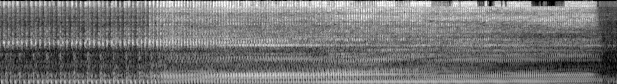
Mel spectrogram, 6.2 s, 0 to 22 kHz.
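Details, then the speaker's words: 1972 Kawasaki MT1 single kick-started on choke: putters a few seconds, picks up revs, settles into even steady idle; running well. "Alright, not bad for a runner."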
